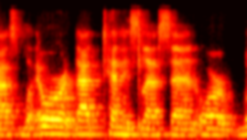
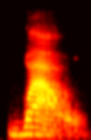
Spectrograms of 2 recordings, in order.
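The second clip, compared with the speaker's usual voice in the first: ordinary talk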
